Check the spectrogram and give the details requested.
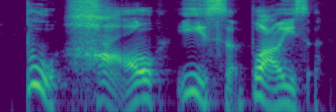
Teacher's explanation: You just sort of drop the H.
